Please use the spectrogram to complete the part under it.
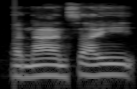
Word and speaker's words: Adnan Syed: Adnan Syed. – Adnan Syed.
